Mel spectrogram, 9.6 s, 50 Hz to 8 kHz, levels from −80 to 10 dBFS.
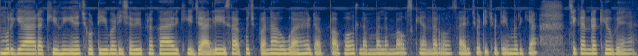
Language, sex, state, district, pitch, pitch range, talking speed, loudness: Hindi, female, Maharashtra, Washim, 210 Hz, 205-215 Hz, 180 wpm, -13 LUFS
